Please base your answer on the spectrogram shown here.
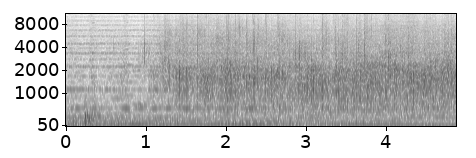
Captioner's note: crowd applauding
